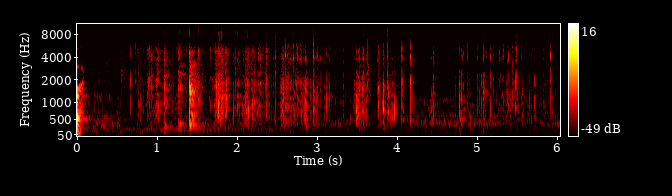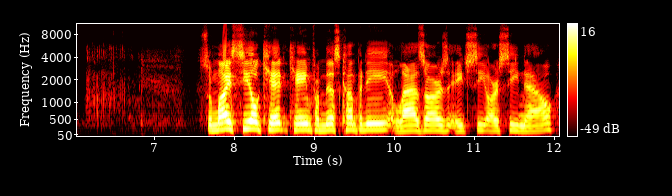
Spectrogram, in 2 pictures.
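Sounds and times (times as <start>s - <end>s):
plastic packaging crinkling: 0.2s - 7.5s.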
